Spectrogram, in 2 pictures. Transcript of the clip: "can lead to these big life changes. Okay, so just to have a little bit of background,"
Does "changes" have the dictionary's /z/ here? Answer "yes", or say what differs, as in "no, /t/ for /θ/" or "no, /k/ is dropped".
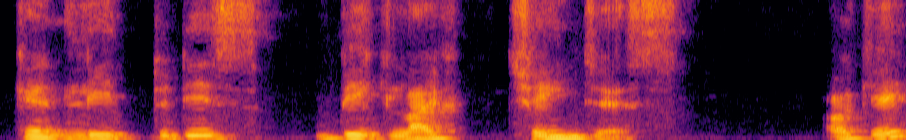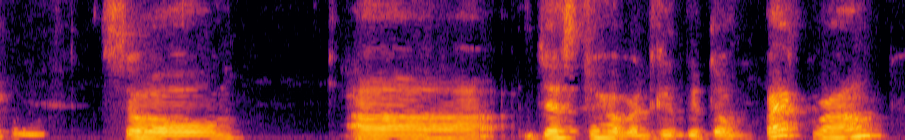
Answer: no, /s/ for /z/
